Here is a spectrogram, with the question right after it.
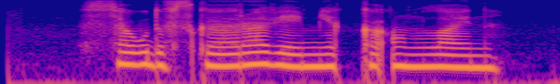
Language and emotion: Russian, neutral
